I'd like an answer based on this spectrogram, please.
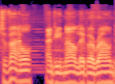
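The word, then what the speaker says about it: Hval: name is voldemaputin Val meaning whale and is pronounced Val and he now live around in harborfest which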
